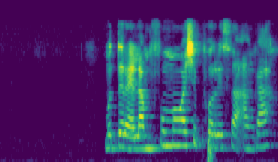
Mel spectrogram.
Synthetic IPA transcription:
mutiɾ̤ɛlaɱ̩fumɔwaʃipʰoɾisaʔaŋɡa

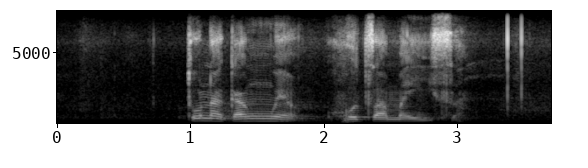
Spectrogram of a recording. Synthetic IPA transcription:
tʼʊnakʼaŋ̩ŋwɛhʊt͡sʼamaiːsa

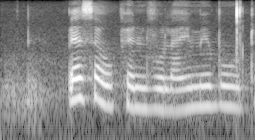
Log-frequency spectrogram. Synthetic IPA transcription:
ɓɛsɛupʰenvʱulaimiɓuːtʼɔ

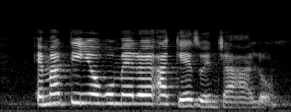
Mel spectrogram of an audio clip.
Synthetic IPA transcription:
ɛmatʼiɲɔk̬umɛlwɛʔaɡ̥ʱɛzwɛnd͡ʒʱaːlɔ̰

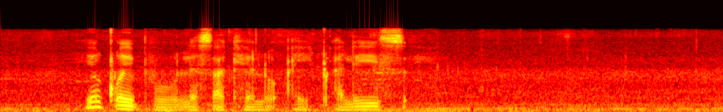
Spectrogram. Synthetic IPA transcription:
jɔǃweb̥ʱulɛsakʰɛlɔ̰ʔajiǃa̰liːswɛ

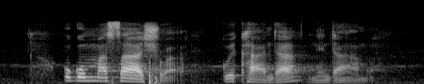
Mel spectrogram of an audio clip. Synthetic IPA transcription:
uk̬ʼumasaʃwa̰ | k̬wɛkʰandʱanɛntʼa̰ːmɔ

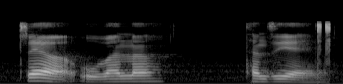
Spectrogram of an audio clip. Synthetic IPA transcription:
tʼɛauβana | t̪ʰand͡ziɛːɺa

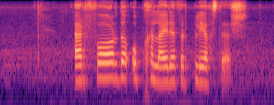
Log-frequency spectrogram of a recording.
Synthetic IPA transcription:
ærfɑːrdəʔɔpχəlɛjdəfərpliəχstə̰rs

